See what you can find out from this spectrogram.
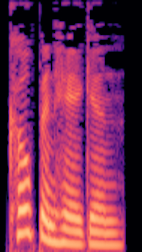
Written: copenhagen

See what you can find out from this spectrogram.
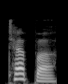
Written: tepe

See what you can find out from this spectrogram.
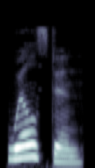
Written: willesden

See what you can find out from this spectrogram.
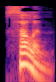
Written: sullen

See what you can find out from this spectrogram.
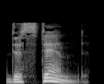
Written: distend

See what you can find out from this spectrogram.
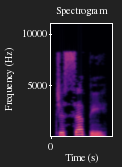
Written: giuseppe

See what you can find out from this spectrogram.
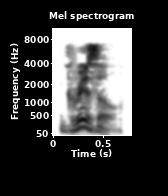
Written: grizzle

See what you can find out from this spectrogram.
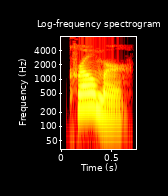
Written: cromer

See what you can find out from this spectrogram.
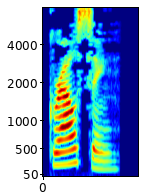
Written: grousing

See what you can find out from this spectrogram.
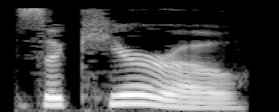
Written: Zakuro

